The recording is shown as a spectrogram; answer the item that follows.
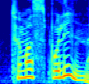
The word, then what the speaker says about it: Thomas Brolin: Thomas Brolin.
